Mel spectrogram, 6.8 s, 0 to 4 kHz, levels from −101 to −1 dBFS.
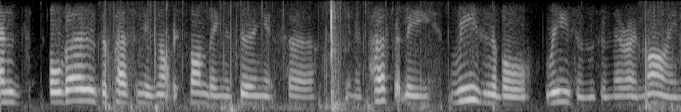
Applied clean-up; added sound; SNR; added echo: none; Crack; 12 dB; none.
